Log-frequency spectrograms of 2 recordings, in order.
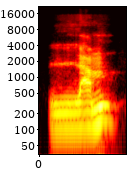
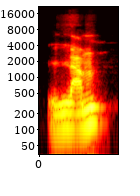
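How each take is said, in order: The two takes are said the same way.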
